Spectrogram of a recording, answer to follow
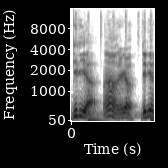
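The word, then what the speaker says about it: Didier: His first name is pronounced Ddia.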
